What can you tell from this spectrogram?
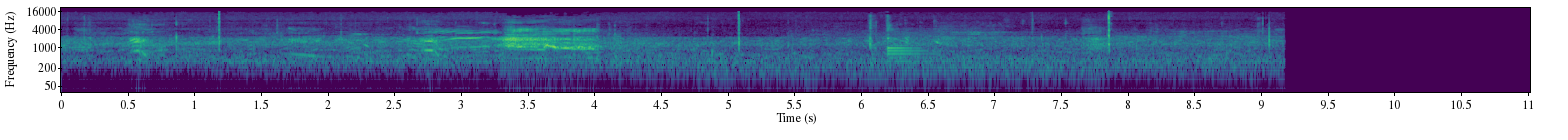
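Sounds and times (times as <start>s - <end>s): outdoor crowd murmur: 0.0s - 9.2s.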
